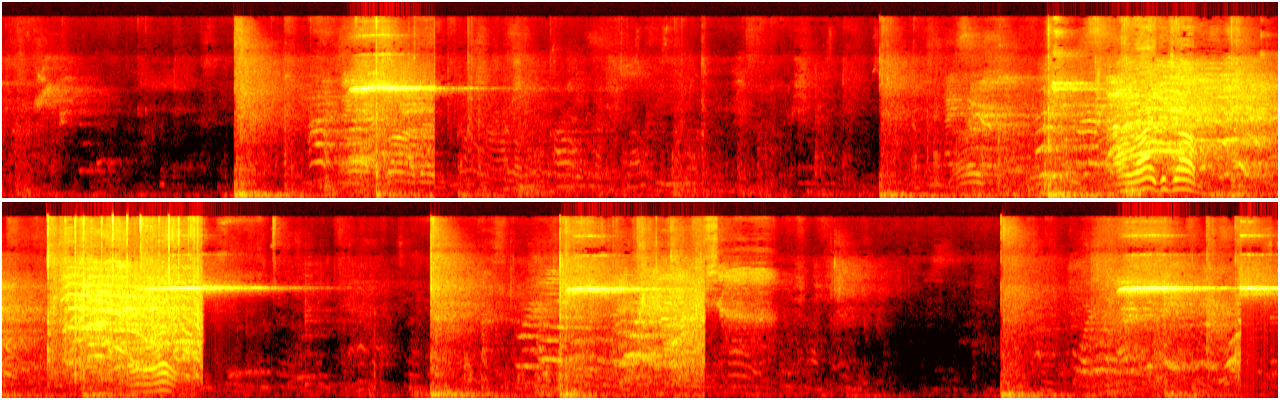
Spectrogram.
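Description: A volleyball is struck with a hard slap.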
